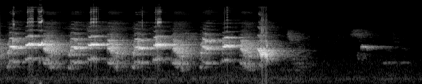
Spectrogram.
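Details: Gacor yellow-vented bulbul song used to coax other bulbuls into singing: three seconds of busy, rolling warbles in uneven pulses that fade out, followed by one thin whistled note.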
